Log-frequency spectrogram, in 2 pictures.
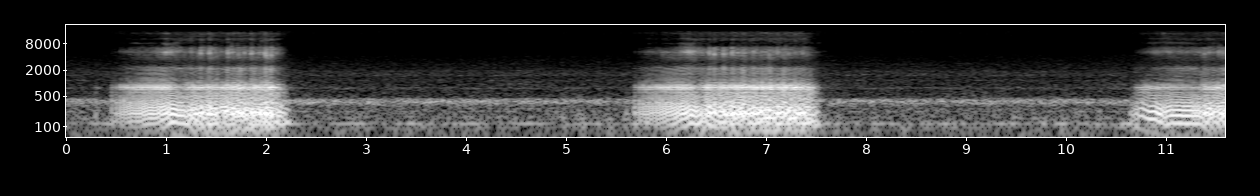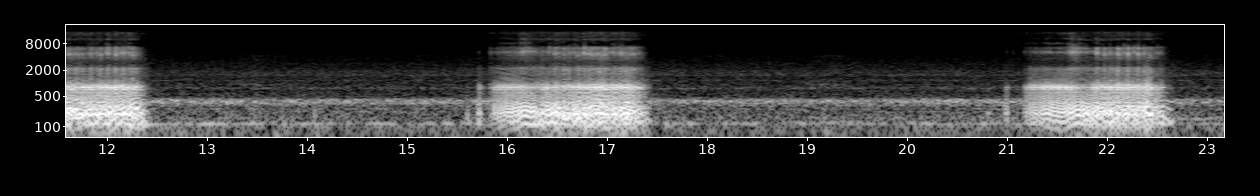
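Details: Small dog named Po snoring loudly while asleep, as it does every night: five regular rasping snores at about 12 per minute.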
